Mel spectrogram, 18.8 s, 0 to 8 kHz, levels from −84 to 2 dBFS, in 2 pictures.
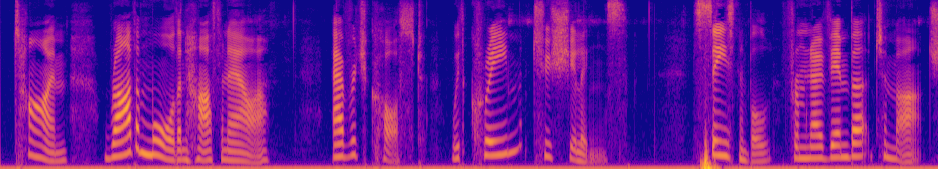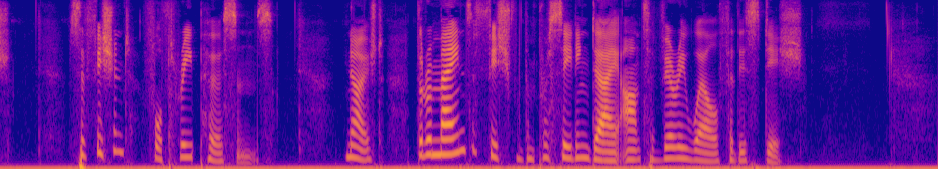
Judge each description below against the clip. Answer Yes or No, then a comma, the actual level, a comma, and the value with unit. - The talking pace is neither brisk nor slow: No, slow, 110 wpm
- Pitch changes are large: Yes, wide, 5.9 semitones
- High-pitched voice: Yes, high, 200 Hz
